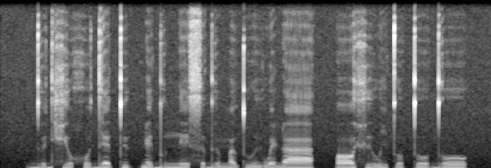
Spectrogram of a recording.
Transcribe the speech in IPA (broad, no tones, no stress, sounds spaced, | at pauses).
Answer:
d̪ ø d xʲ ø χʷ e d ɛ t̪ y k ɳ e d̪ u n e s ə d̪ ø m a tʷ e y̯ w ɛ ɳ a | ɔ xʲ o w i t̪ o t̪ o d̪ o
